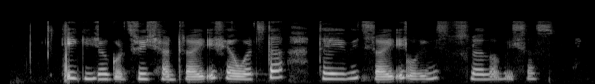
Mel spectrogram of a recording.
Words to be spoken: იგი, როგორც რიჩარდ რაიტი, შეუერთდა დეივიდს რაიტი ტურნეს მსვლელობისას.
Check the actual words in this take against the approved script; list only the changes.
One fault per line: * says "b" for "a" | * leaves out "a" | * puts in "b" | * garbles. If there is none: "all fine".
all fine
